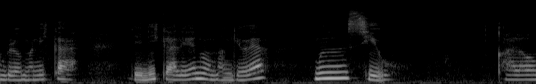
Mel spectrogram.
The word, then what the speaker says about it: monsieur: tulisan Made moiselle ya yang pertama yang dibacanya mesiu mesiu yang kedua dibaca madam Hai nadam dan yang terakhir dibaca Mad muzzle Apa bedanya I miss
